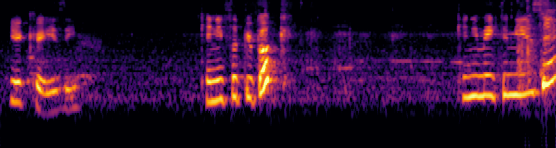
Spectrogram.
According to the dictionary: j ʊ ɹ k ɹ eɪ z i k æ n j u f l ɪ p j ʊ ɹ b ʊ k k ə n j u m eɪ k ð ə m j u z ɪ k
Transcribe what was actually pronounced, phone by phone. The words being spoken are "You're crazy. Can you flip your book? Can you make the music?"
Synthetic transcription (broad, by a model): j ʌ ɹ k ɹ eɪ z i k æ n j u f l ɪ p j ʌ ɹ b ʊ k k ə n j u m eɪ k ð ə m j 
